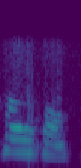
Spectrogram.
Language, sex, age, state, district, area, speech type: Marathi, female, 45-60, Maharashtra, Amravati, urban, conversation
